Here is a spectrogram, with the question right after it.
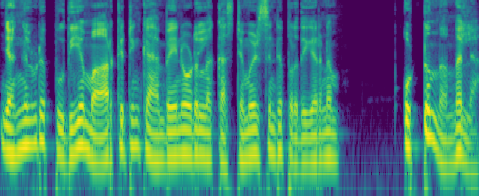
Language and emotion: Malayalam, fearful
